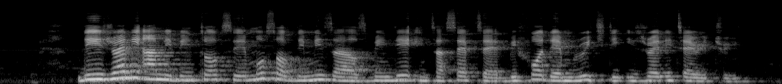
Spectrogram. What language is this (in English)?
Nigerian Pidgin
